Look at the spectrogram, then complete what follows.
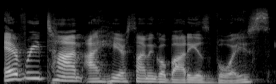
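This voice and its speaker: A man hosting a casual celebrity news stream, chatty and animated, with a deep voice and frequent laughs. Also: normal speed. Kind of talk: casual commentary livestream.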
